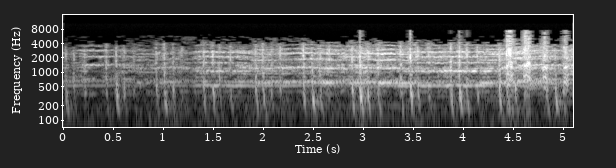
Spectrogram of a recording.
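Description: Hooves clip-clop as a horse is ridden under a comfortable, finely made new saddle: a long, steady run of many rhythmic hoofbeats at moderate loudness, with no voices.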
